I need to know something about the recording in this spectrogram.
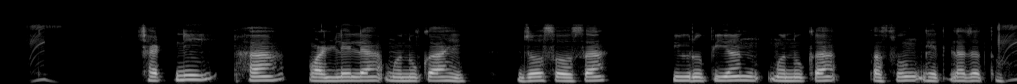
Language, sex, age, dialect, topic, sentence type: Marathi, male, 18-24, Varhadi, agriculture, statement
